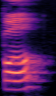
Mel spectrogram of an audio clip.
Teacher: जब प बोलेंगे तो आपके दोनों लिप्स एक बार ज्वाइंट होके हवा को बंद करेंगे, फिर हवा बाहर जाएगी।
